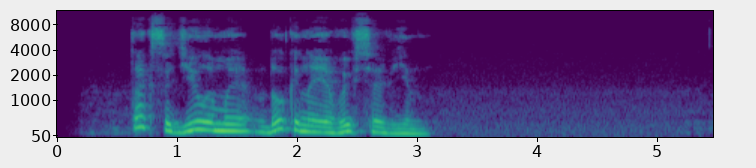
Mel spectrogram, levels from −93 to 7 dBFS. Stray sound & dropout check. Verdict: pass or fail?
pass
